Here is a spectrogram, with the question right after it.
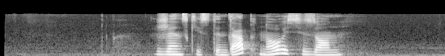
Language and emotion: Russian, neutral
